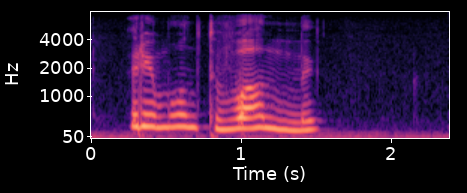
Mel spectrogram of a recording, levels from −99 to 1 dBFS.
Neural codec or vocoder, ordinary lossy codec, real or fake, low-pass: none; none; real; 7.2 kHz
